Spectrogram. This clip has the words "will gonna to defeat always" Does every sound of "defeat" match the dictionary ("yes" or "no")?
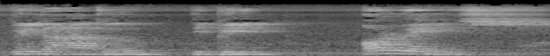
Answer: no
